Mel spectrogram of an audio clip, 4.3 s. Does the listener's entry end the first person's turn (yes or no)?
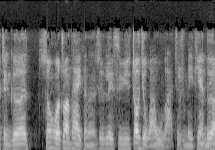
no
